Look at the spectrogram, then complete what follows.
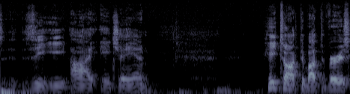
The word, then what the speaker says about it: Zeihan: I believe I pronounced his name. It's Zeihan.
